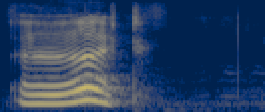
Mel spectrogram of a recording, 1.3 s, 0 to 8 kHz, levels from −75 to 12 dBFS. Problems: none marked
